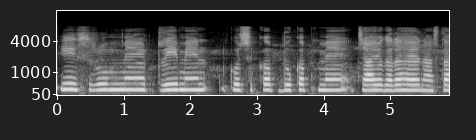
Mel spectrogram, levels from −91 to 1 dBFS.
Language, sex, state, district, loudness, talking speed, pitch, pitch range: Hindi, female, Haryana, Charkhi Dadri, -16 LUFS, 145 wpm, 245 Hz, 230-250 Hz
